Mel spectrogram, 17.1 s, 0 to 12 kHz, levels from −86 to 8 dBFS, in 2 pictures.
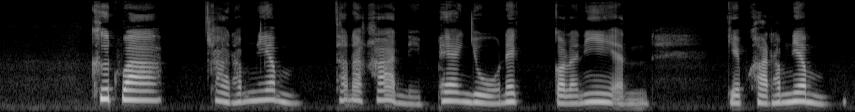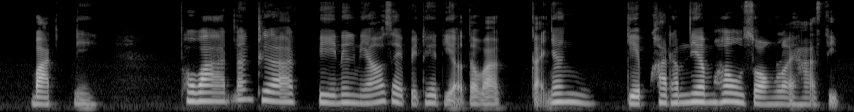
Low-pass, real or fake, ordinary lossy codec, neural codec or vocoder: none; real; none; none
